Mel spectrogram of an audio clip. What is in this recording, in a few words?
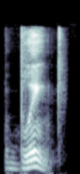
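"blink", British English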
